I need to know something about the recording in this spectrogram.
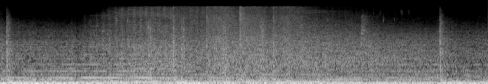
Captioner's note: thudding; fist thudding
